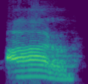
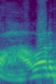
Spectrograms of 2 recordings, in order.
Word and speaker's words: hour: HOUR is what? आर, है ना? इसको हावर नहीं बोलेंगे, कुछ लोग बोलते हैं ना हावर, बड़े हंसी के पात्र बन जाते हैं लोगों के बीच, है ना?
